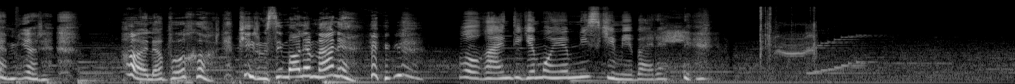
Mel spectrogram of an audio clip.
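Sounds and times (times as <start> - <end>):
speech: 0.0 - 7.2
video game camera shutter click: 7.6 - 8.3.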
